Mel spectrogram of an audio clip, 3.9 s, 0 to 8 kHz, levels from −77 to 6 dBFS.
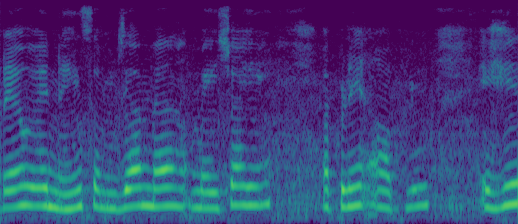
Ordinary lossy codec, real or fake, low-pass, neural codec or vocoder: none; fake; 7.2 kHz; codec, 16 kHz, 4 kbps, FreqCodec, larger model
